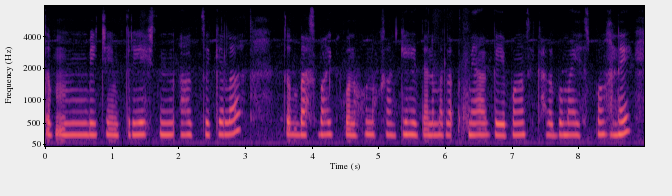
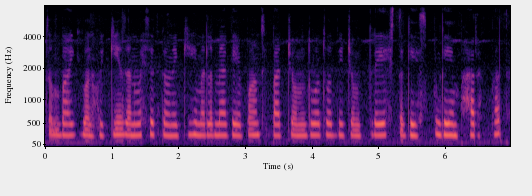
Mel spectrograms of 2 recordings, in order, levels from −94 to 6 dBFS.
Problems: low volume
